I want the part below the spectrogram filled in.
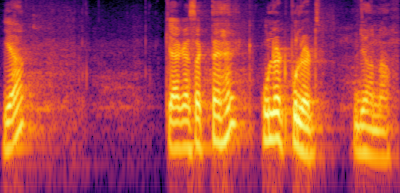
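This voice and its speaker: A man's voice: fairly high pitch, lively intonation, slow, warm tone. Man teaching vocabulary, lo-fi recording. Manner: repeats words with frequent check-ins. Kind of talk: exam vocabulary lesson.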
